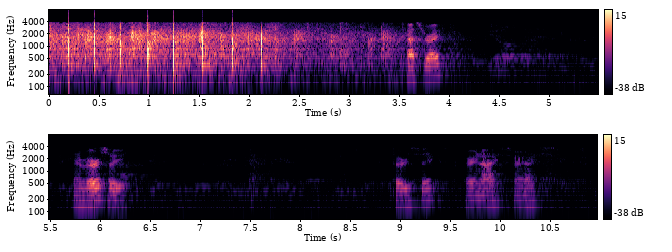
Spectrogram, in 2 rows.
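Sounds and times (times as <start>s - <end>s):
audience applauding: 0.0s - 4.0s
speech: 3.6s - 4.2s, 5.7s - 6.4s, 9.0s - 10.6s.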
